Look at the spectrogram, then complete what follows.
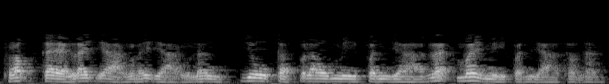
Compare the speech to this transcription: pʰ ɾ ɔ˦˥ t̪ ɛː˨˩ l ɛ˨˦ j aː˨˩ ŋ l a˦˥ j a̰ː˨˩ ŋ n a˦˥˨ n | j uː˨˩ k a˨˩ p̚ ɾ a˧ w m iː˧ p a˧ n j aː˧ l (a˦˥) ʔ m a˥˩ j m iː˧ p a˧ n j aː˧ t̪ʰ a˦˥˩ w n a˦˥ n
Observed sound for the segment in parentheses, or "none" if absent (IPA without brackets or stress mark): ɛ˦˥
